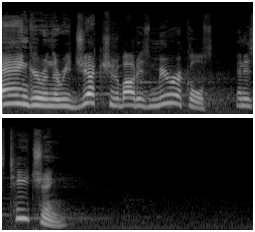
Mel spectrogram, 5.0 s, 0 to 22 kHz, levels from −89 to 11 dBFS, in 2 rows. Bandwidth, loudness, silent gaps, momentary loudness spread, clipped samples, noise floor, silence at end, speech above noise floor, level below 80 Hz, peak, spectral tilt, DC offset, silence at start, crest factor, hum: 16.5 kHz; -30 LUFS; none; 12 LU; under 0.1%; -72 dBFS; 1.9 s; 41 dB; -74 dBFS; -12 dBFS; -4 dB/octave; under 0.1%; 0 s; 20 dB; none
